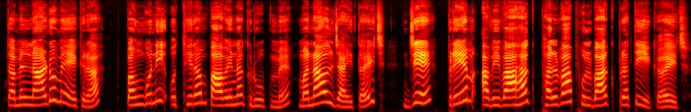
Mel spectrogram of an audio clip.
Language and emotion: Maithili, neutral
